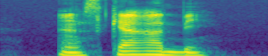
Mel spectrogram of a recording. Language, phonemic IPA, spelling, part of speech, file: French, /ska.ʁa.be/, scarabée, noun, Fr-scarabée.ogg
- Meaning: beetle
